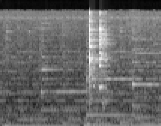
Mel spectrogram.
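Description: A metal fork clinks twice in quick succession against a ceramic plate a little after a second in, with a short ring after each, over steady background music.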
